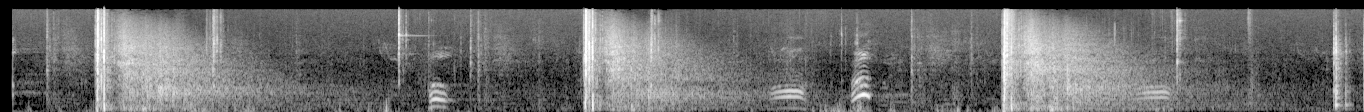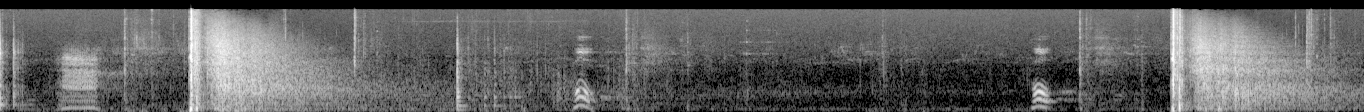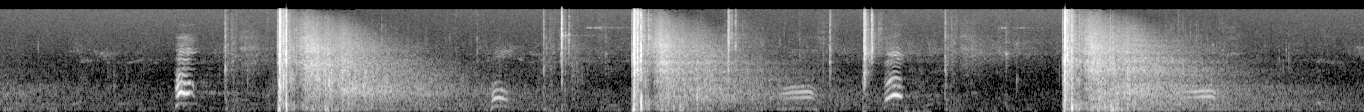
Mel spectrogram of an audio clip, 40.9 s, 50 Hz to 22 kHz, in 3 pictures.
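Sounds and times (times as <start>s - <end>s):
echo rolling off woods: 0.4s - 8.4s, 9.0s - 40.9s
shotgun shots: 0.9s - 2.8s, 5.8s - 7.6s, 10.0s - 12.0s, 15.5s - 17.5s, 25.3s - 27.2s, 30.0s - 32.0s, 33.6s - 35.2s, 37.9s - 40.0s.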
